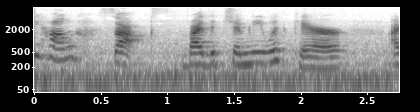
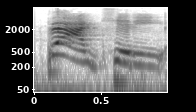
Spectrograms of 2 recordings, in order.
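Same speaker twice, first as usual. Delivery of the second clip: louder scolding shout; 3 semitones higher, 9 dB louder than usual. A narrator's reading. Child shouting at the cat over the mess, louder. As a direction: yell at the cat. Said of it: "I shouted".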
